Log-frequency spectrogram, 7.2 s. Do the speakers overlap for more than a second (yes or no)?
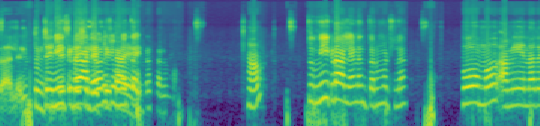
yes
